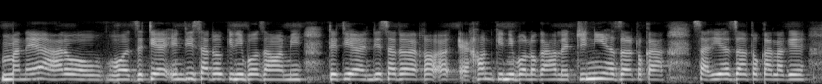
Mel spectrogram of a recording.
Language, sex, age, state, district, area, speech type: Assamese, female, 45-60, Assam, Kamrup Metropolitan, urban, spontaneous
